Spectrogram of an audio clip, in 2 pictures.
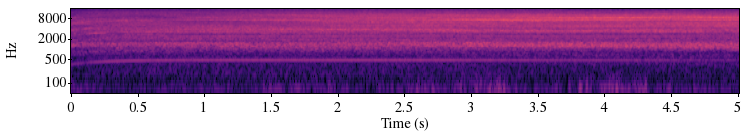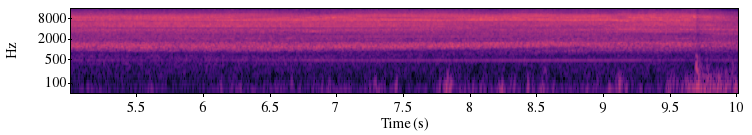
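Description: A vacuum cleaner drones steadily and loudly nearby, with a constant high whine over rumbling airflow throughout.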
